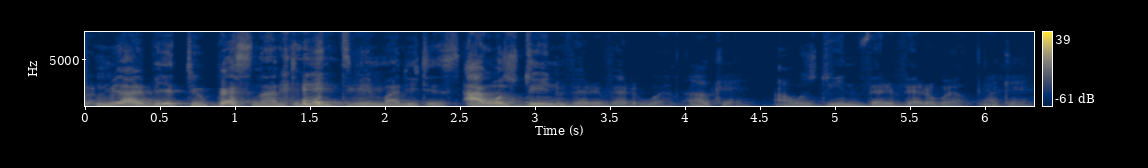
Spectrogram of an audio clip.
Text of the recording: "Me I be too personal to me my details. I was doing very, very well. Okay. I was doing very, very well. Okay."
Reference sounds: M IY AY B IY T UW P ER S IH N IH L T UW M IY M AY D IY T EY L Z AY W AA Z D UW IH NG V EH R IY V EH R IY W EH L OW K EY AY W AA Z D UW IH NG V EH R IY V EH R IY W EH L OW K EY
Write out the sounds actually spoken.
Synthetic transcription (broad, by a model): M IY AY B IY T UW P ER S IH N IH N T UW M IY M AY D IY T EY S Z AY W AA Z D UW IH NG V EH R IY V EH R IY W EH L OW K EY AY W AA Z D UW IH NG V EH R IY V EH R IY W EH L OW K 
